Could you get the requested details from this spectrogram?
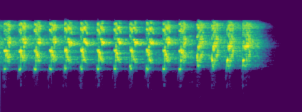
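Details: Lovebird's long ngekek chatter, used as a lure to set other lovebirds singing: about thirteen quick shrill, rasping pulses in rhythm, then fading away at the end.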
